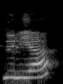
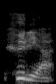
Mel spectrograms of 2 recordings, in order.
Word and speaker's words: Hülya: Yes, it's Hülya. I have got like double dots on the U, like a German letters. Yeah. So it's Hülya, yes.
